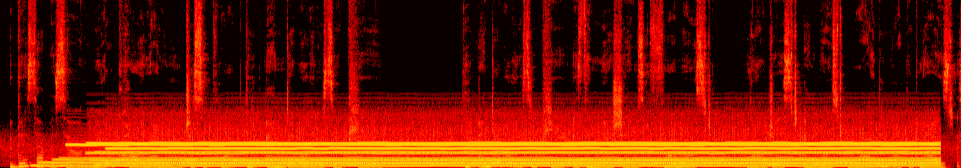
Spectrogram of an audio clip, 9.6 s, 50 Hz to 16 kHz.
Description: FT8 (several signals at once), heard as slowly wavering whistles, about 6.25 baud, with static crashes and speech in English.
